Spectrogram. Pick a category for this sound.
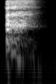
Speech > Other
